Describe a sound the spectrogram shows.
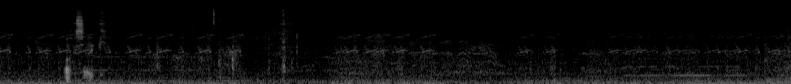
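A lightsaber hums and swishes through the air.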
